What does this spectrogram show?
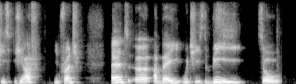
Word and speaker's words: abeille: That's interesting because it's Abeille, as you see, abeille, and it's pronounced A. You notice Eille, A. So it's good to know because there is also groseille, pareil, appareil. So EIL or EILLE, it's A.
